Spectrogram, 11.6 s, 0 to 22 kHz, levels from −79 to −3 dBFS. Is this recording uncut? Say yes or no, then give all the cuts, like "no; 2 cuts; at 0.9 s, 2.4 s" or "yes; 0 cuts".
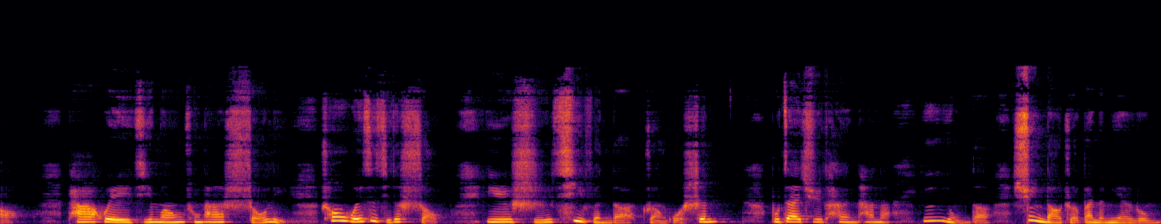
yes; 0 cuts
